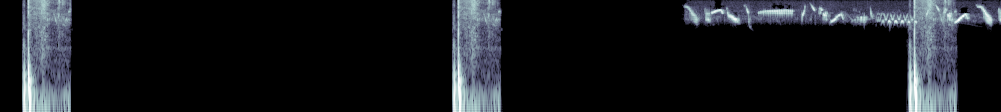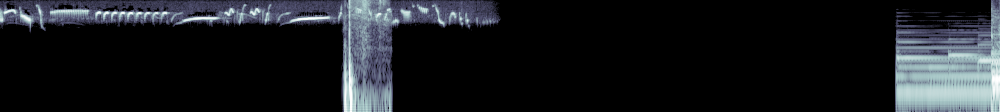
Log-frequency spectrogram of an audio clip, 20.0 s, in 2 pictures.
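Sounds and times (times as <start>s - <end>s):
songbird singing: 6.8s - 15.0s.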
